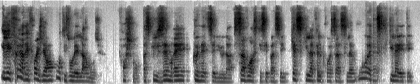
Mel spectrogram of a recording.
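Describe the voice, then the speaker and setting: A hoarse man giving an earnest fundraising presentation, halting with frequent fillers and restarts. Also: on the high side, lively intonation. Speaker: project presenter.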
